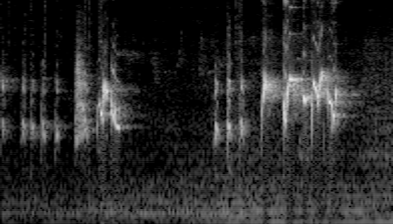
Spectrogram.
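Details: Tutor song of a red-whiskered bulbul meant for training young birds: a run of short clipped notes leading into warbled rising-and-falling phrases, repeated after a brief pause.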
